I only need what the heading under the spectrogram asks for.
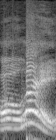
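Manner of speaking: very loud, high, drawn-out exclaimed olay. Going over a passage for the cellos and basses: exclaiming "olay!". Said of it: "I always think Olay there".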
